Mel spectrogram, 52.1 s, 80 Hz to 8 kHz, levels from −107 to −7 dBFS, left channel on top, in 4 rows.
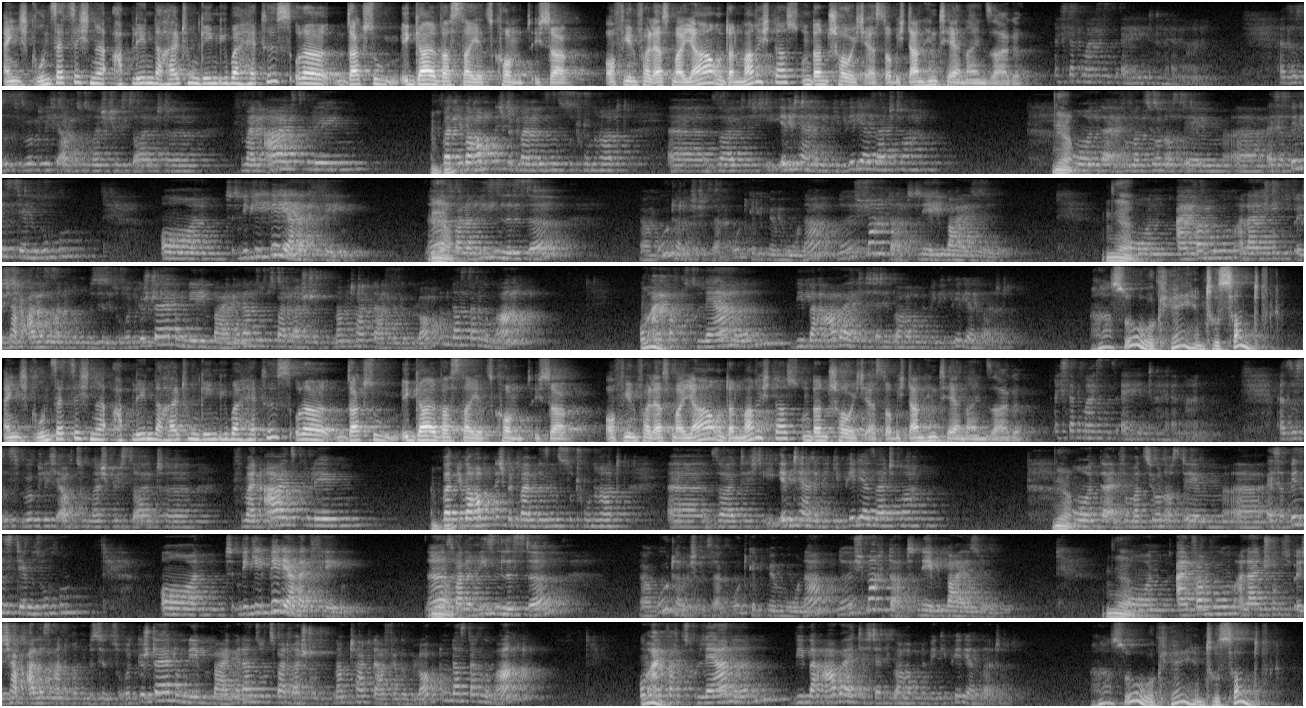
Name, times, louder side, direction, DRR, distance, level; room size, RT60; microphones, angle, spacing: voice 1, 0.0-5.7 6.0-10.2 17.3-17.4 23.5-23.7 30.3-30.5 37.1-37.4 45.5-45.7 50.0-51.6, left 3 dB, 45° left, 12 dB, 1.2 m, -29 dB
voice 2, 10.5-12.0 12.4-14.9 15.3-16.6 17.4-22.3 23.3-26.7 27.0-27.3 27.6-29.5 30.3-31.5 32.4-36.0 36.6-36.8 37.3-44.2 45.4-49.1, right 2 dB, 50° right, 5 dB, 7.3 m, -41 dB
29.5 x 25.0 x 6.3 m, 0.76 s
head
